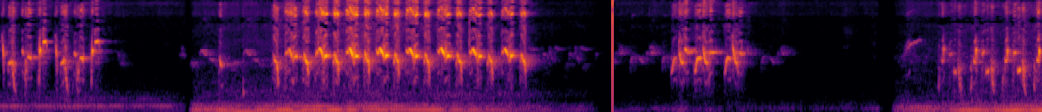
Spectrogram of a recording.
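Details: Yellow-vented bulbul singing fast rolling phrases to set off other bulbuls: several bursts of quick, evenly repeated bubbly notes separated by pauses, over a low background drone, with one sharp click.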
